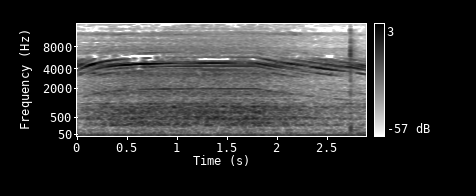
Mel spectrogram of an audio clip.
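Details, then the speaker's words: Low-cost CPAP blower converted into a rudimentary Arduino-controlled ventilator-like device, in bilevel (BiPAP) mode at 16 cycles per minute; steady high-pitched motor whine rising and falling as it alternates between two pressure levels. "and now it goes into a BiPAP where there's two different levels that the motor is oscillating back and forth between it's currently programmed at sixteen cycles per minute which is kind of an average breathing rate"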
